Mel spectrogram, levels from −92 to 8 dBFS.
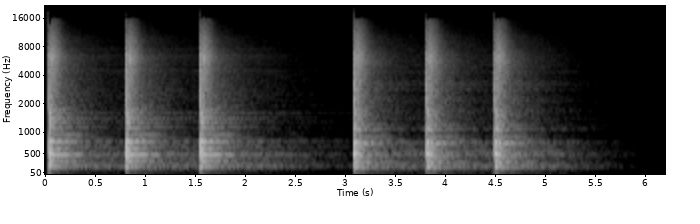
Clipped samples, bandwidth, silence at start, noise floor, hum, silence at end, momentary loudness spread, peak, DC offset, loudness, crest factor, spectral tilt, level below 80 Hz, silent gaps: under 0.1%; 16.5 kHz; 0.05 s; -81 dBFS; none; 1.4 s; 18 LU; 0 dBFS; under 0.1%; -23 LUFS; 26 dB; -1.5 dB/octave; -66 dBFS; none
